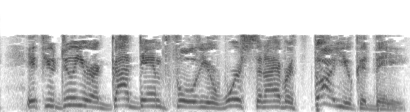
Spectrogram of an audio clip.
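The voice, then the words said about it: Yelling angrily. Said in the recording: “I'm yelling again.”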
